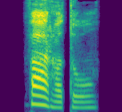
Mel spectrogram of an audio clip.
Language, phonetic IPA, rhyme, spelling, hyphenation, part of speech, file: Hungarian, [ˈvaːrɦɒtoː], -toː, várható, vár‧ha‧tó, adjective, Hu-várható.ogg
- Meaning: expectable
